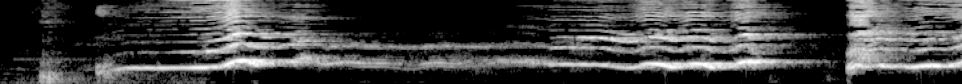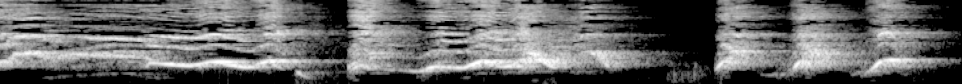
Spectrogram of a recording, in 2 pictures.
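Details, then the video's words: French Bulldog begging for Chinese food: long, drawn-out vocal whines and howl-like moans that rise and bend in pitch, broken into several phrases with short pauses, ending in shorter rising yelps. "French bulldog wants Chinese food"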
